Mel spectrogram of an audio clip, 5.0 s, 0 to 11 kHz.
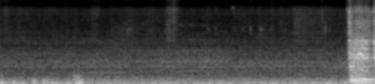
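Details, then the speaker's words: LeeBoy motor grader diesel, lost key, wires tested before fitting a Kubota-type universal ignition switch: quiet low rumble, then a sudden loud churning as the starter engages when the crank wire (terminal 50) is touched; starter circuit works. "hear that so that mean this is 30 and that one's 50 because it tried to crank the engine over"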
